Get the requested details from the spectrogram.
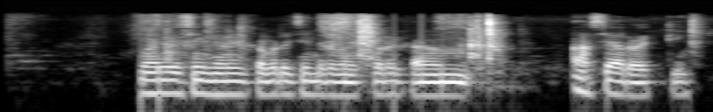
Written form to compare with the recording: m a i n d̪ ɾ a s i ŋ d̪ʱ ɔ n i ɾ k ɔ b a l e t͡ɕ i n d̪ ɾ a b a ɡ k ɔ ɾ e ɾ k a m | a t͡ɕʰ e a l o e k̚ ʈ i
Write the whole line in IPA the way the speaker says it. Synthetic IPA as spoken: m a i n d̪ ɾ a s i ŋ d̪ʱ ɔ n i ɾ k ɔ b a l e t͡ɕ i n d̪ ɾ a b a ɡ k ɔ ɾ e ɾ k a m | a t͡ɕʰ e a ɾ o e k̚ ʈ i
